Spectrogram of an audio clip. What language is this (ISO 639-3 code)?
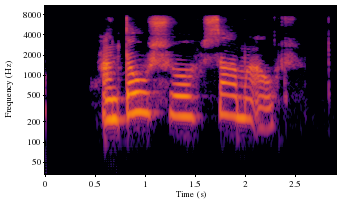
isl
